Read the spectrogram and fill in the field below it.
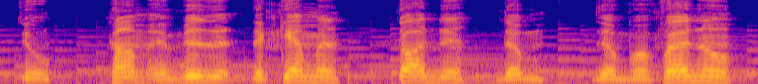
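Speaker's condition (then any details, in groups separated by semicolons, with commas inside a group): ALS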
